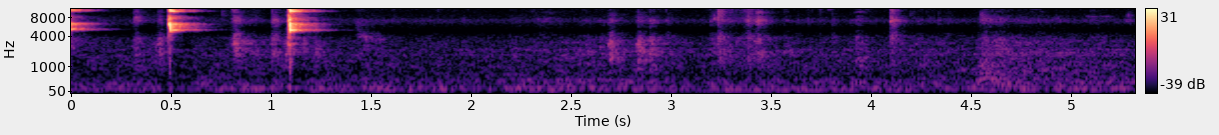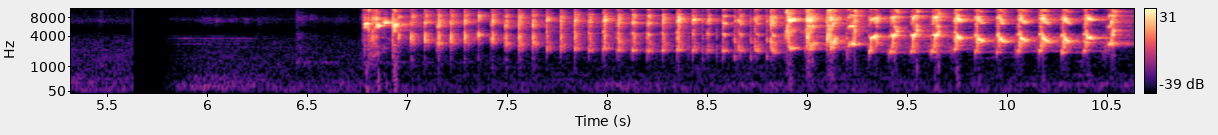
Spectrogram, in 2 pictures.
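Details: Lovebird ngekek chatter, used as a lure to get other lovebirds chattering: after about seven seconds of near silence with a few faint clicks, a fast stream of shrill, rattling pulses starts and carries to the end.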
